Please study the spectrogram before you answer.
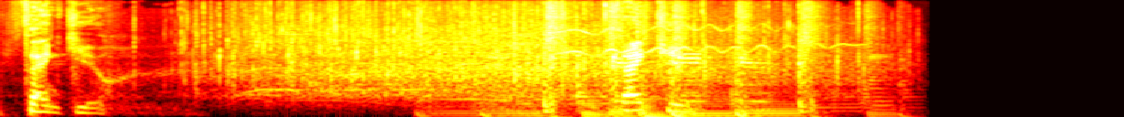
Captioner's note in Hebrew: הקהל מוחא כפיים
